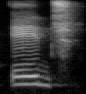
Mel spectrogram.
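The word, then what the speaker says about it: edge: तो इस तरीके से यहाँ पर इन स्पेलिंग्स में देखें कि तो डी साइलेंट है, डी को पढ़ा नहीं जा रहा है, डी के अगर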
